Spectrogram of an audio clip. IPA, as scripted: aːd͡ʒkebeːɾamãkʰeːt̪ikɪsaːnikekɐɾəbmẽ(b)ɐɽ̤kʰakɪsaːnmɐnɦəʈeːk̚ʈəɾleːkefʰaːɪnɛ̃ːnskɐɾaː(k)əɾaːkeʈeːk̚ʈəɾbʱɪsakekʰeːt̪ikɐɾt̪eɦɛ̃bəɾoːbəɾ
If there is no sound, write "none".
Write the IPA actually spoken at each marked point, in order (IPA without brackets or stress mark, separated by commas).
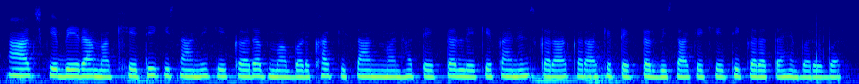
b, k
